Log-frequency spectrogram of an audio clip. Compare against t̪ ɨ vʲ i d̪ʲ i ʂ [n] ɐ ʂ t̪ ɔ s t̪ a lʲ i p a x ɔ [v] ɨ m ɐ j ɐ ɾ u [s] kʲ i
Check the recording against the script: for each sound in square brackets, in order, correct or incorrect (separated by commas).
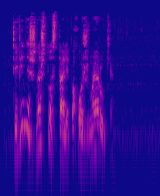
correct, incorrect, incorrect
